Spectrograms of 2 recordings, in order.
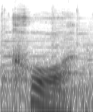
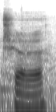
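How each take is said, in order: First: It starts with a 'k' sound, like 'core'. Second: It starts with a 'ch' sound, like 'church'. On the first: The speaker calls it right. "Helen thinks it's Core" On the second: The speaker calls it wrong. "It's not Chur"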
